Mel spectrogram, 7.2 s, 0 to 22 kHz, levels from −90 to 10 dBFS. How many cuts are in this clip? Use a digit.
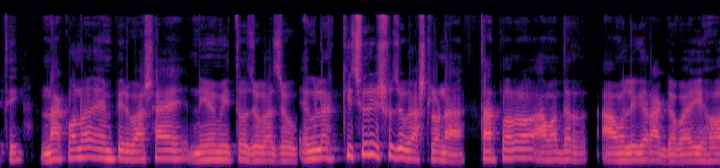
2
